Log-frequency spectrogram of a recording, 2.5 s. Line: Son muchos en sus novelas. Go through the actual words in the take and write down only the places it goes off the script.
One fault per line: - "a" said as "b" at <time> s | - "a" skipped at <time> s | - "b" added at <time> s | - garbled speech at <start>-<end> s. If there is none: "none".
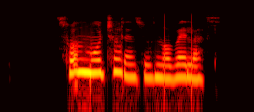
none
